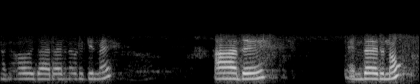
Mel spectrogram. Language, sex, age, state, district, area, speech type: Malayalam, female, 30-45, Kerala, Idukki, rural, conversation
